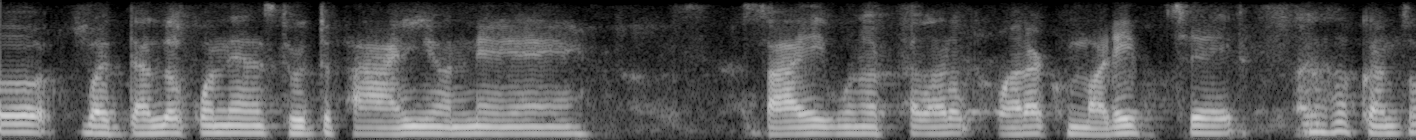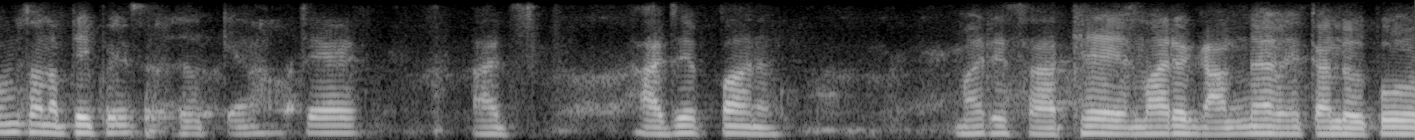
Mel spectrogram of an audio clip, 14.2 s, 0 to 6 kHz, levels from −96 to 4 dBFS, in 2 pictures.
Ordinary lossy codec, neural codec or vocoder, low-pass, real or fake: Opus, 32 kbps; codec, 16 kHz, 1.1 kbps, Voila-Tokenizer; 5.4 kHz; fake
